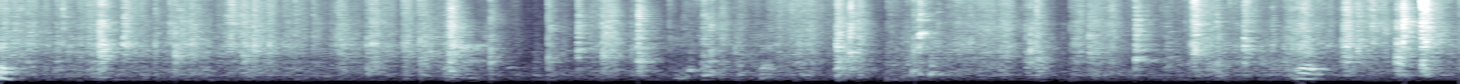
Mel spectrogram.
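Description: Inflated latex twisting balloons being handled and worked together by hand: irregular squeaks, rubs and small clicks of latex against latex and fingers as a red balloon is pulled through the sculpture.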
